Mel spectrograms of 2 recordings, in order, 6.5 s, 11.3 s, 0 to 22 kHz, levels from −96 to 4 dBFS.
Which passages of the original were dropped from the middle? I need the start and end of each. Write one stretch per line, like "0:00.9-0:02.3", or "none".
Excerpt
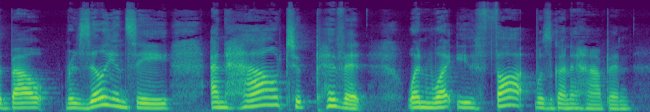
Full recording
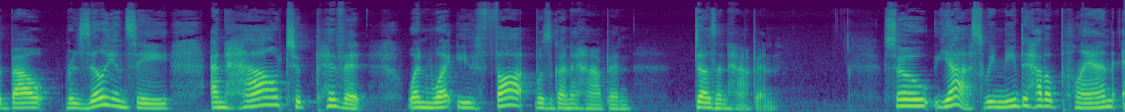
none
